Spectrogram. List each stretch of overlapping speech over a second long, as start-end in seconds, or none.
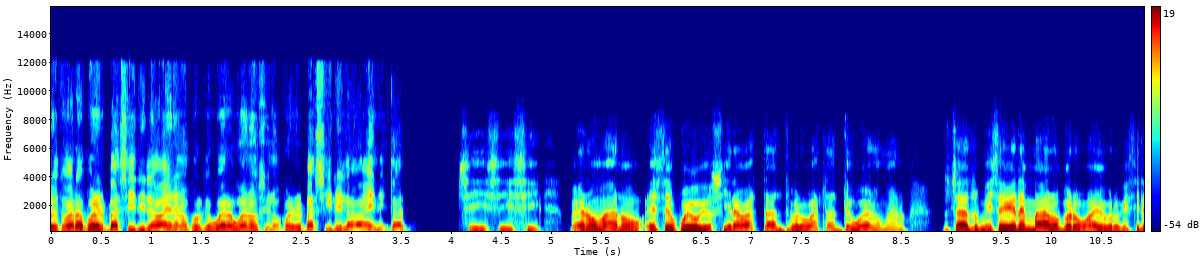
none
